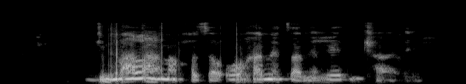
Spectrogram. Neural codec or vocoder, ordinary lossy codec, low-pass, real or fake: codec, 16 kHz, 2 kbps, FreqCodec, larger model; MP3, 48 kbps; 7.2 kHz; fake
